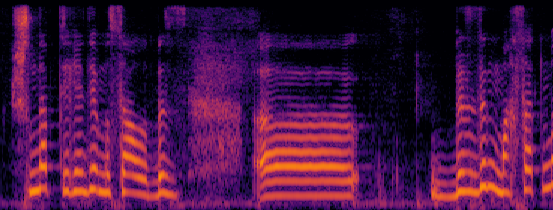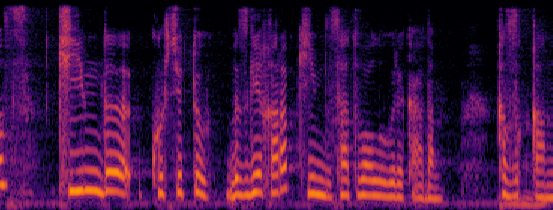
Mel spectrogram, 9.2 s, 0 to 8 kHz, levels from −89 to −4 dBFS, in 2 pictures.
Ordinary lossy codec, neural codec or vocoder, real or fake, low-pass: none; none; real; 7.2 kHz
